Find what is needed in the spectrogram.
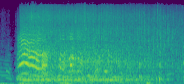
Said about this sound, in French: C'est bon, le robinet ! T'entends ? Voilà.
